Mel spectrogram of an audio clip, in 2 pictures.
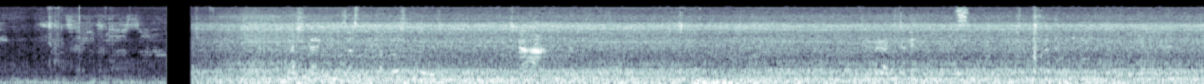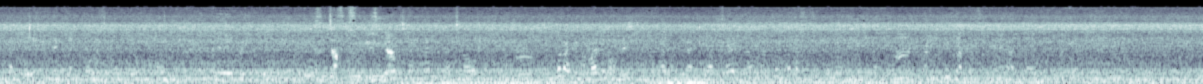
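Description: Steady low rumble of car cabin noise, engine and road, inside a car. A muffled voice is faintly mixed in under it.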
